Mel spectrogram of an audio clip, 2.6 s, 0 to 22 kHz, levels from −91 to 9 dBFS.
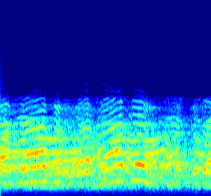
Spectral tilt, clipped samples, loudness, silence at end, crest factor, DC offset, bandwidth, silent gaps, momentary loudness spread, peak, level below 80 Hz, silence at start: -10 dB/octave; under 0.1%; -24 LUFS; 0 s; 14 dB; under 0.1%; 3 kHz; none; 6 LU; -10 dBFS; -86 dBFS; 0 s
